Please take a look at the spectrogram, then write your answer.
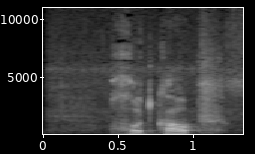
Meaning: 1. cheap, inexpensive, affordable 2. cheap (of inferior quality or little value) 3. cheap, being uncharitable or simplistic
- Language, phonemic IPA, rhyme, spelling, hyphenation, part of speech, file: Dutch, /ɣutˈkoːp/, -oːp, goedkoop, goed‧koop, adjective, Nl-goedkoop.ogg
